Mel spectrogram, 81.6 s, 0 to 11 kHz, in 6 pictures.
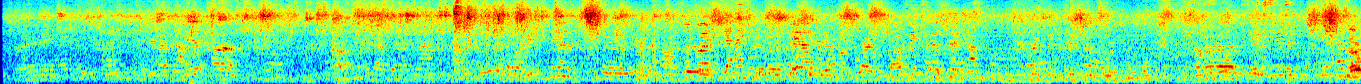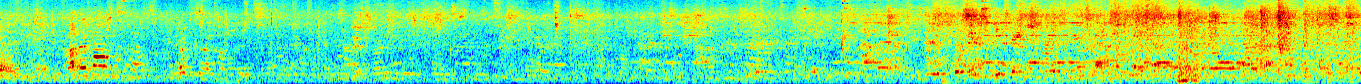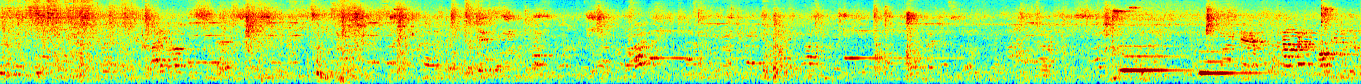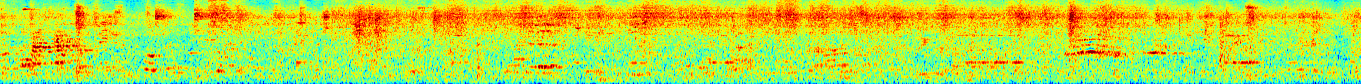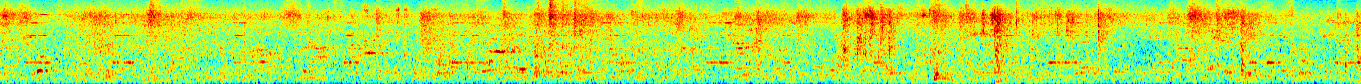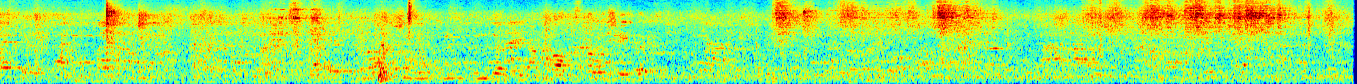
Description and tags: Supermarket-02-mono
the sound of a supermarket
babel, cashout, checkout, counter, german, indoor, supermarket, voices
